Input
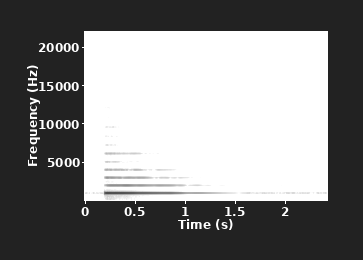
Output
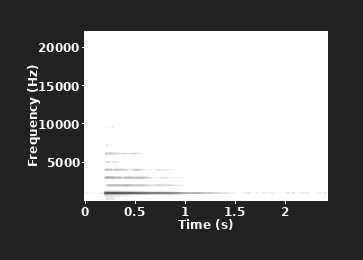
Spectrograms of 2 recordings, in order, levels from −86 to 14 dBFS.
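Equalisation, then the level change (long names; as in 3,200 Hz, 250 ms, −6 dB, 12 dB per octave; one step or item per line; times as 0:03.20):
flat-topped bell 1,900 Hz −12 dB 1.1 octaves
−4.0 dB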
